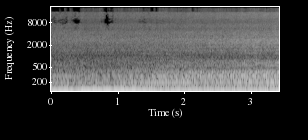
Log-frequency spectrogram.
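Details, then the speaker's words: 1978 Ford Courier warming up after a cold start; low, steady rumble with an even beat, no knocks or misses. Normal idle. "I'm going to give her a couple more degrees. Kick her down one notch. So now, bam, 700 RPM."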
